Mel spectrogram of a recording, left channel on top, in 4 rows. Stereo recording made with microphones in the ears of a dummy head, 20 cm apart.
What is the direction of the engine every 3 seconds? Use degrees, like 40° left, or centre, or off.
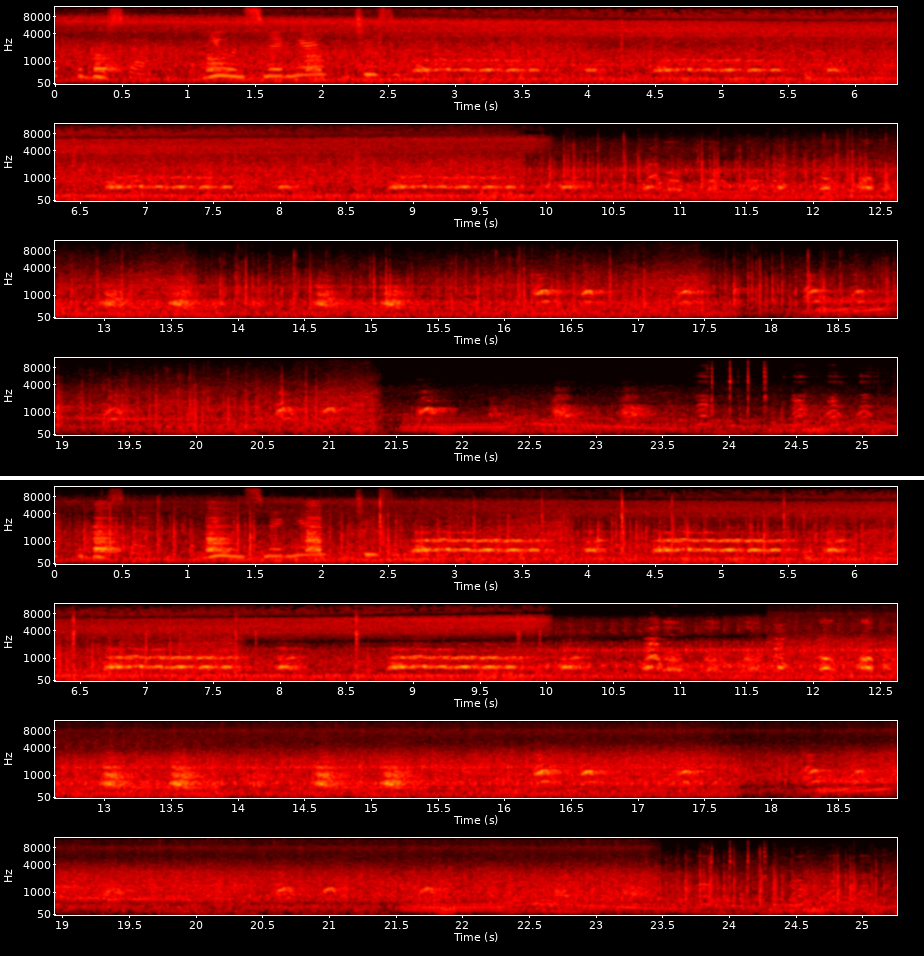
60° left, 30° left, centre, 20° right, 40° right, 50° right, 50° right, 60° right, 60° right.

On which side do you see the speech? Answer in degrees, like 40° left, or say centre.
50° left.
